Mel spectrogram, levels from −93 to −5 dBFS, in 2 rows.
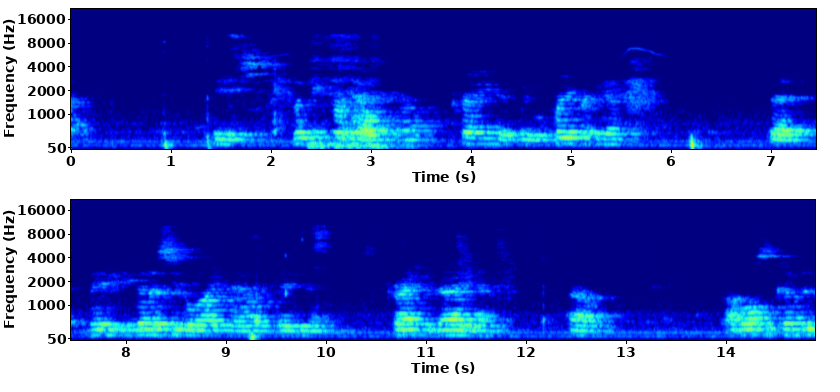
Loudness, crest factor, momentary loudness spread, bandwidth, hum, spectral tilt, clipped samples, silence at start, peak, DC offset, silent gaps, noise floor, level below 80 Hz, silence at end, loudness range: -52 LUFS; 24 dB; 18 LU; 10.5 kHz; none; -6.5 dB/octave; under 0.1%; 0 s; -30 dBFS; under 0.1%; none; -72 dBFS; -76 dBFS; 0 s; 3 LU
